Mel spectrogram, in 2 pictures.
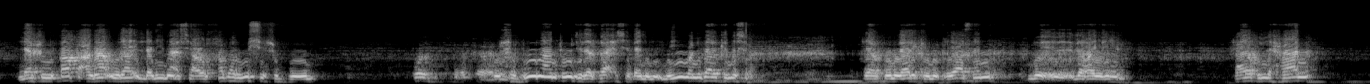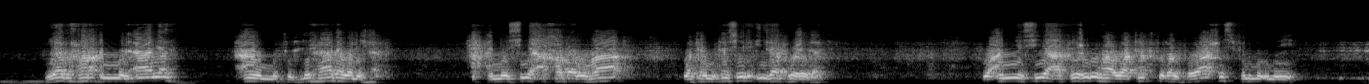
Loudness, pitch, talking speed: -20 LUFS, 305 Hz, 90 wpm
